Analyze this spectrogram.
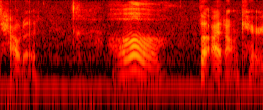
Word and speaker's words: Gouda: When I went to the Netherlands when my dad got married, that's where Gouda comes from. It's actually pronounced Gouda, Oh, but I don't care. It's Gouda cheese.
